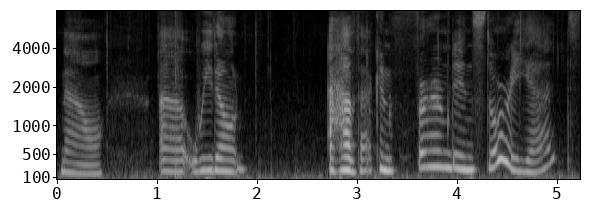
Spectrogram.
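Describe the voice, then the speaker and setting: A woman's voice: medium pitch, animated, slow pace. A woman chatting casually and informally as an audio creator, rambling with enthusiasm. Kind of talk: casual rambling outro chat.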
